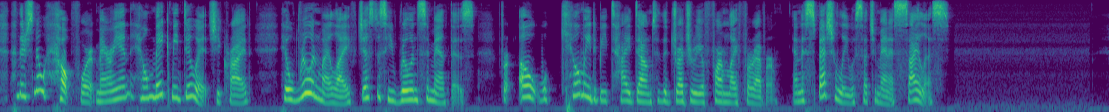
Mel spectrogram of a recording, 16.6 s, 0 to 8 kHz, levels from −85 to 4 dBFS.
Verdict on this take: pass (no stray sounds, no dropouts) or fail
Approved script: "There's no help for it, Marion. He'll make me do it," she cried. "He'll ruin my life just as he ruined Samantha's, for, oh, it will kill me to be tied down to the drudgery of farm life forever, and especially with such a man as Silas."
pass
